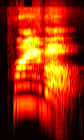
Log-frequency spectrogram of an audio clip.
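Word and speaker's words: Prevost: Y'all, Prevo. And that's how you pronounce that.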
